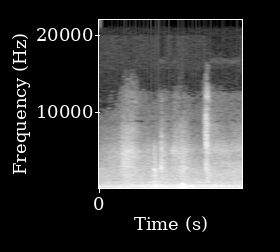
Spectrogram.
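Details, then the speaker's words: 2022 Salem FSX 170SS travel trailer furnace: after the thermostat heat is switched off the blower keeps running a few minutes, a steady fan hum with even airflow and no rubbing or rattling; normal run-on. "Now when I shut that off, you'll notice generally most furnaces, the fans take a few minutes to cycle through before they shut"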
